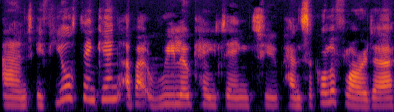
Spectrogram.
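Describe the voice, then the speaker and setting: A woman with a Welsh accent, medium in pitch, with lively intonation at a moderate pace, dry and close with no echo, over a quiet background. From Wales. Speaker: real estate agent. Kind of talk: casual talk to camera.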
